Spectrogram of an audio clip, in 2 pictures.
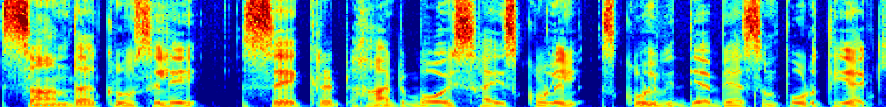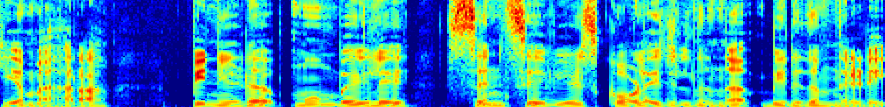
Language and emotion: Malayalam, neutral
